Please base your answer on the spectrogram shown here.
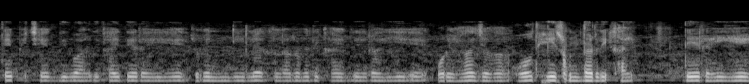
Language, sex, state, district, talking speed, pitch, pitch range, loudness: Hindi, male, Chhattisgarh, Balrampur, 185 wpm, 175 Hz, 175-180 Hz, -21 LUFS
